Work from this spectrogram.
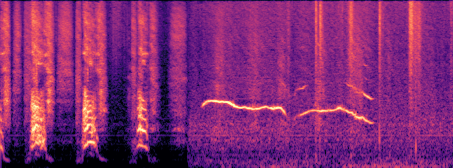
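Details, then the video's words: Mother dog and puppies at play in fresh winter snow; three loud, ringing barks in quick succession, then a long, wavering whistled tone over a steady hiss. "Beautiful puppies playing with mother dog on snowy ground – Dog barking sounds"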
